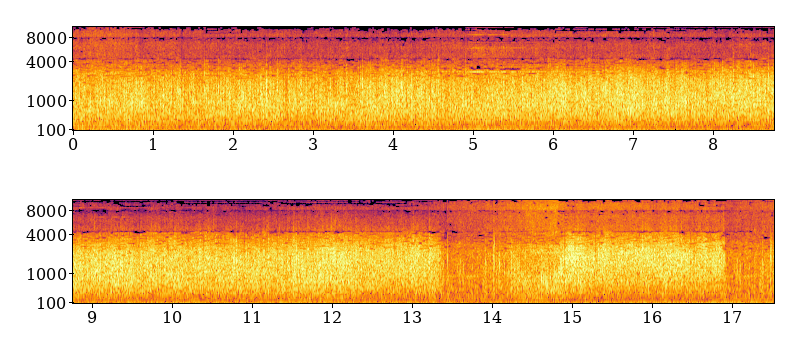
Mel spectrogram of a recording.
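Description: Steady rushing noise of wind and road on the microphone of a moving vehicle, with a low hum underneath; it briefly dips twice near the end.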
